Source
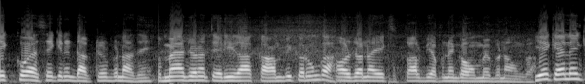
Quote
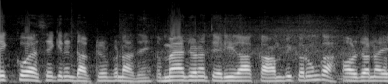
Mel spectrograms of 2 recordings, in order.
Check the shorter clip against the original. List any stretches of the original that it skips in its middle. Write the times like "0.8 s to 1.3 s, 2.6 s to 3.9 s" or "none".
none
